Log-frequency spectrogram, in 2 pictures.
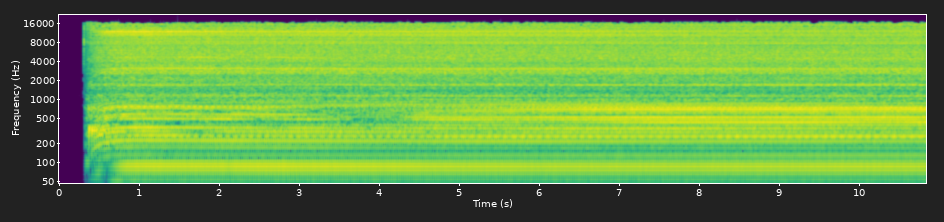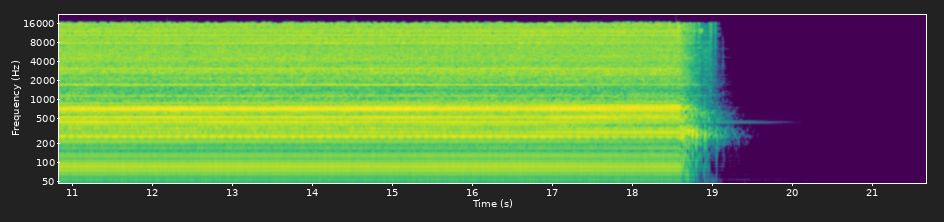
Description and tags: electric air compressor close mono
An electric air compressor running. Recorded with Sennheiser mkh 60 connected to an Zoom H6. Close-miked for less reverb.
air-compressor, industrial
